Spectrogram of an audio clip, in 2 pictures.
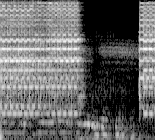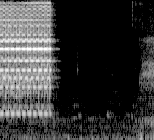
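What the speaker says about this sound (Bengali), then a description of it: "ফোনটির প্রোফাইলে ঢুকলে কিন্তু রিংটোন অপশনটা আমরা এখানে পেয়ে যাব।" A ringtone from a button feature phone plays in two loud bursts of bright, repeating electronic tones, separated by a short quiet gap and followed by near silence.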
